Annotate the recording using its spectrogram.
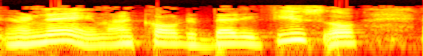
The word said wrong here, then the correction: Fussell: and in fact, it is Fussell rhyming with Russell.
